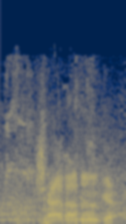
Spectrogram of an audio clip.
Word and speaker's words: Chattanooga: How about these mock fans making the trip up from Chattanooga? Four syllables. That's right. Chattanooga, home of Cracker Barrel.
